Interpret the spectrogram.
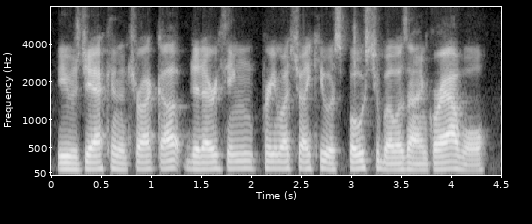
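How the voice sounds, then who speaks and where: A man's voice: mid-range voice, level tone, fast, clear, resonant tone. A young man, a student in an ag class, talking casually as a livestream guest, with laid-back storytelling and short agreeing replies.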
